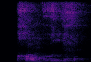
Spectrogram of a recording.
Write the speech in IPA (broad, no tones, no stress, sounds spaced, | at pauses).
ʁ ɔ m ɔ̤ ʎ ɛ̤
